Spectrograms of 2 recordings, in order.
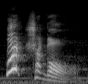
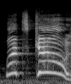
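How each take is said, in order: First: Put-on high, loud girl voice; Zoe voice. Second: Put-on very high, loud girl voice; Zoe voice. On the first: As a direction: mimic Zoe's pep. Echo in put-on voice. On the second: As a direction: squeak it brightly like Zoe. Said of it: "Zoe replies".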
